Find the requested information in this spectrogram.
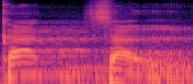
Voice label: "hacha", Tsesungun

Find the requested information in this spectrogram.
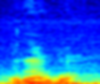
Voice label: "rawa", skin, Wamesa

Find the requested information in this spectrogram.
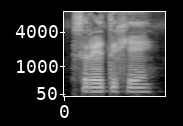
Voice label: "swre twxe", Apatani

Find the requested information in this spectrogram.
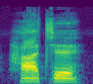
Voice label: "haace", Apatani

